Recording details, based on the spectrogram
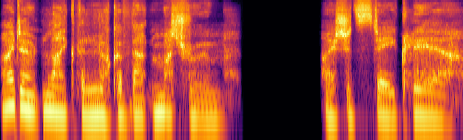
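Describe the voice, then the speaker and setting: Game role: imperious female alien warrior, deep for a woman, deliberate pace, haughty, clipped and commanding. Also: husky, dry recording, clean studio sound, full character voice. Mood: wary, observant. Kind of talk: video game character voice lines.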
